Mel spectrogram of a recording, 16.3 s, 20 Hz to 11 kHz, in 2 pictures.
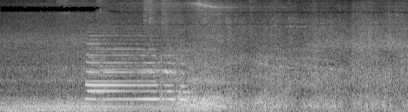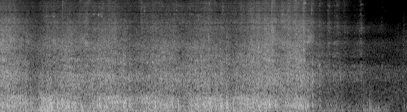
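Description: ZCU20 diesel-electric locomotive and its passenger coaches passing close by at speed. The horn sounds one blast of several tones about two seconds in, lasting about two seconds. The coaches follow with clickety-clack of the wheels over the rail joints, and the sound falls away after about fourteen seconds as the train moves off.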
